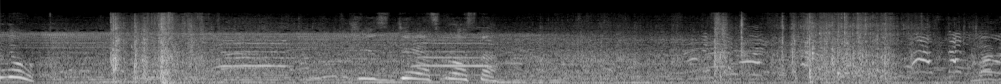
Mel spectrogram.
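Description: Women and men scream in panic nearby.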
